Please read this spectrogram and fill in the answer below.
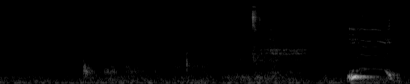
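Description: Pen writing on a small slip of paper, a faint scratching with a few small ticks. Near the end, a short hummed sound from a woman's voice.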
